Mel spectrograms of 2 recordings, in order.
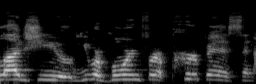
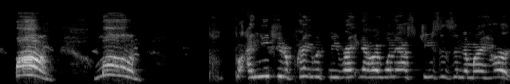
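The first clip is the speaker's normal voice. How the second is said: put-on urgent begging, higher; 8 semitones higher than usual. Retelling asking a mom to pray right now: imitating an urgent plea.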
